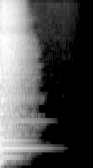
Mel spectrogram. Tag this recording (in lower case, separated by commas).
snare drum, music, percussion, drum, musical instrument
